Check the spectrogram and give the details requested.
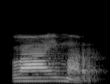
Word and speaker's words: climber: Nah, you don't sound this sound, so you pronounce it as climber.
